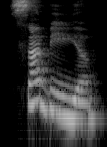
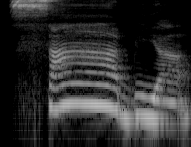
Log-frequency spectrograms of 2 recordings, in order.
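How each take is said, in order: First: The stress is on the middle syllable. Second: The stress is on the first syllable. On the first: Someone knew something. "aqui não temos acento nenhum" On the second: Someone is wise. "quando temos o acento aqui, ó, na primeira sílaba"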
